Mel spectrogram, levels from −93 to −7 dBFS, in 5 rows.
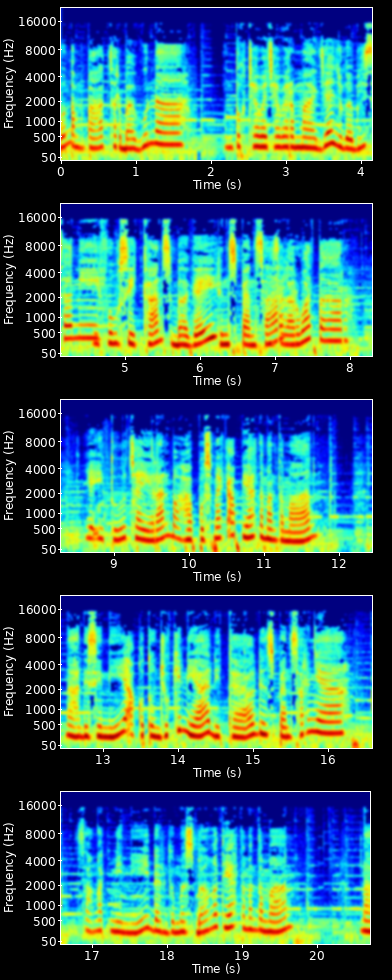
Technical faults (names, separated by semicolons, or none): none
